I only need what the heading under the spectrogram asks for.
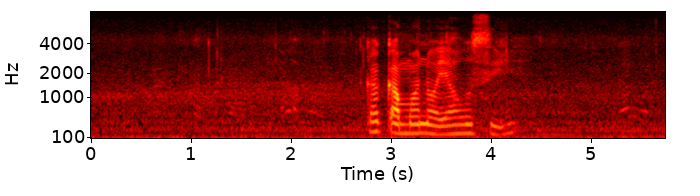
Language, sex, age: Southern Sotho, male, 26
